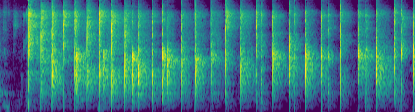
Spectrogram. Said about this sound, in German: Und äh, auch mal einen Applaus für die Steuerberater.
